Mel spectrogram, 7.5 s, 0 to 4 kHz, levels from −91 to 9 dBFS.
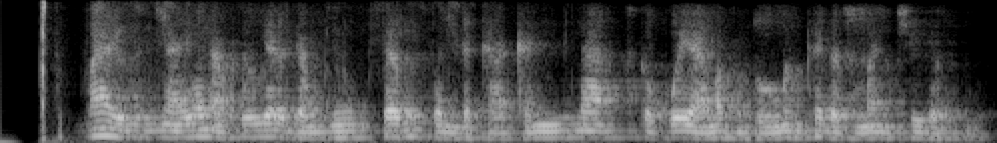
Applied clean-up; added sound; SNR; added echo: neural mask model DeepFilterNet 3.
